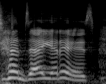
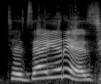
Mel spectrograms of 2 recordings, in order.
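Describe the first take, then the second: First: "Today it is" said through a laugh; amused echo of "Today it is"; laughing repeat. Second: Said in the usual way. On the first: Real, not acted. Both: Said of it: "repeated with laugh".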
